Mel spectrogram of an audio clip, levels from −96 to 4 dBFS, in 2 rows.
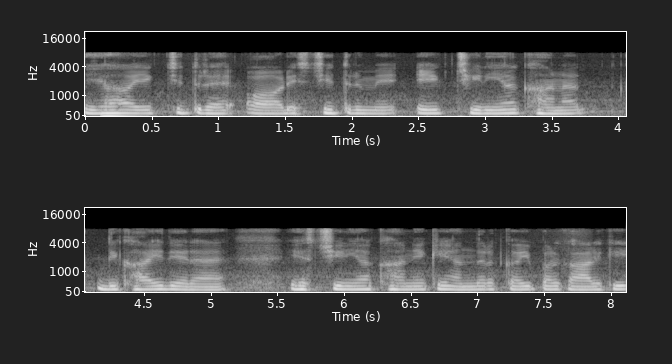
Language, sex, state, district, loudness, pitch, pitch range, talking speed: Hindi, male, Uttar Pradesh, Budaun, -18 LUFS, 150 Hz, 145-155 Hz, 160 wpm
